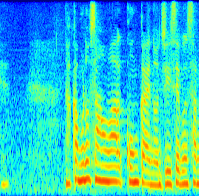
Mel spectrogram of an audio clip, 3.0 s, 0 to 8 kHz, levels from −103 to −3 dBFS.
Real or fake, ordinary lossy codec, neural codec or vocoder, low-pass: real; none; none; none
